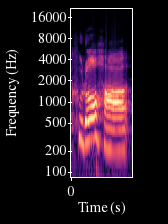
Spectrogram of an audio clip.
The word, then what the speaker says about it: Kuroha: like Vodkasan Vodkasan like mispronounced my name and said like uh koku koku instead of kuro yeah kun instead of kuro kuroha how he didn't know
